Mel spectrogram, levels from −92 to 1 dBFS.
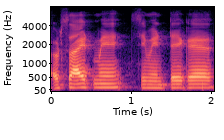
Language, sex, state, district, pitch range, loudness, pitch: Bhojpuri, male, Uttar Pradesh, Deoria, 125-135 Hz, -18 LUFS, 125 Hz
